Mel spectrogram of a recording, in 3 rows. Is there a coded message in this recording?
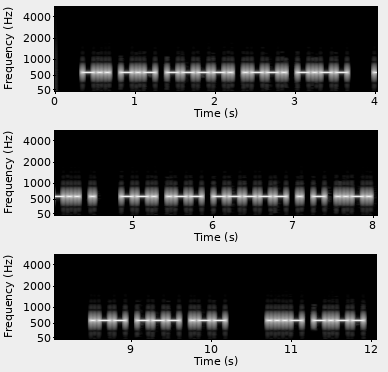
Yes: Morse code from 0.3 to 11.9 s, heard as a keyed tone, about 25 wpm, 590 Hz. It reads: DK9PY DE GW0ETF WOW VY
